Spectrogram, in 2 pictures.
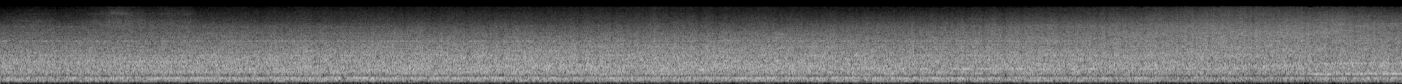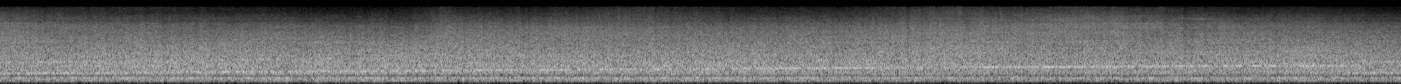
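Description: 500 series Shinkansen bullet train pulling away and passing close by as it gathers speed: steady running noise, with motor whines that rise slowly in pitch over the second half as it accelerates.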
